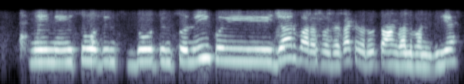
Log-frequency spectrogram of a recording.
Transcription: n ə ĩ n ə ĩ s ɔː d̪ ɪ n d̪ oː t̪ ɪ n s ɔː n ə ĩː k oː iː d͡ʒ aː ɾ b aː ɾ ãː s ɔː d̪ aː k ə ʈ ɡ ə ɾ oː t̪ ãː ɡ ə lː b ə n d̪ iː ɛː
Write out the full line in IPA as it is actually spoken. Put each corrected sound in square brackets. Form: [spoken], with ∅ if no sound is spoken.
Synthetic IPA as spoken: n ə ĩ n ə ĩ s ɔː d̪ ɪ n d̪ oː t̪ ɪ n s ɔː n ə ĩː k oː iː d͡ʒ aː ɾ b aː ɾ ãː s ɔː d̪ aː k ə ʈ [k] ə ɾ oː t̪ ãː ɡ ə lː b ə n d̪ iː ɛː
